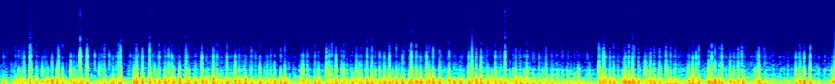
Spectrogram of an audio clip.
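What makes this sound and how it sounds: A round, flat cork coaster held in the hand is tapped rapidly with fingernails, with an echo effect on the audio. The result is a steady, dense stream of dull, low thuds with almost no bright content.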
